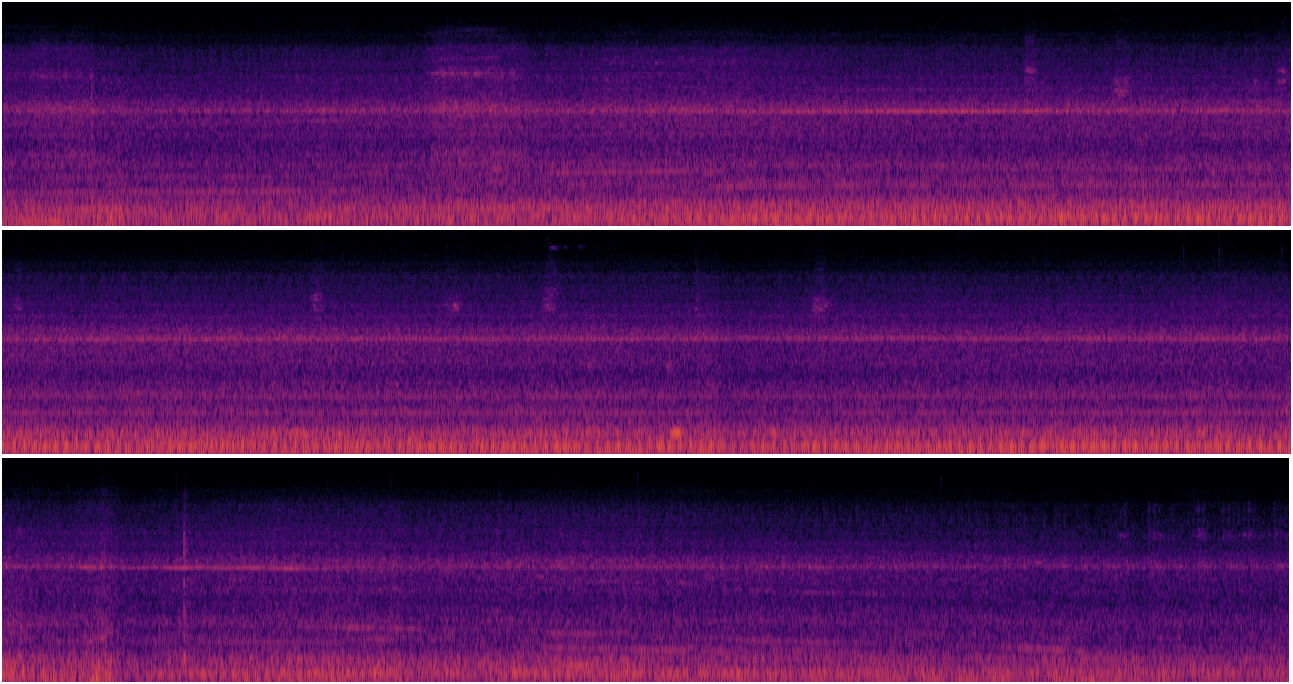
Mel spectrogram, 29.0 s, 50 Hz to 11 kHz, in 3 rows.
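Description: Scania N230UD Omnidekka double-decker bus heard from inside while driving: its five-cylinder diesel engine running under way, with a steady high whine through most of the ride that fades after about twenty seconds.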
